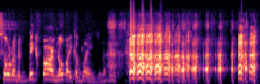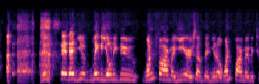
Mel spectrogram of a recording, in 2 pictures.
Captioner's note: laughs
